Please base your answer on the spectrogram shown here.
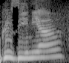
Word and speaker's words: Gruzinia: Gruzinia rhymes with gardenia is how he introduces himself.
